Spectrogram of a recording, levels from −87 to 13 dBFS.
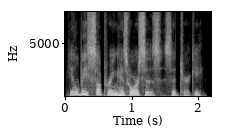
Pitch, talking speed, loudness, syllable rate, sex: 170 Hz, 190 wpm, -14 LUFS, 5.5 syllables/s, male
